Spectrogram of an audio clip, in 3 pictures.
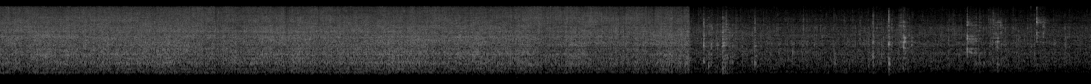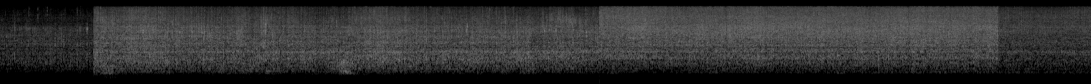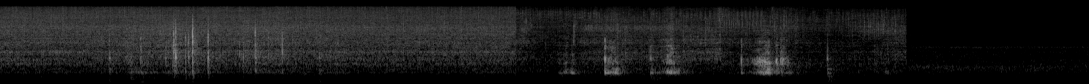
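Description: Spinach and mushrooms sizzling steadily as they stir-fry in a nonstick frying pan, their moisture cooking off. Wooden chopsticks click and scrape against the pan now and then as the greens are turned. The sizzle jumps abruptly louder or softer several times.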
